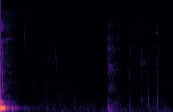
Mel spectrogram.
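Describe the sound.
Soft chewing of a whole date coated in white chocolate, with a few faint, scattered crunchy bites and mouth sounds in a quiet clip.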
